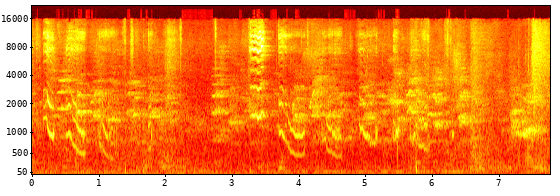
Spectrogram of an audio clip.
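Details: Young Papillon dog Bibi whining repeatedly, each cry a quick falling squeal, roughly twice a second in uneven runs, with a brief clatter midway and a steady low hum underneath.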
